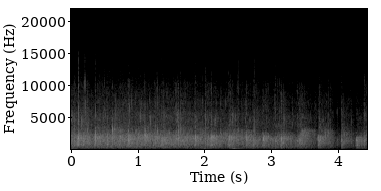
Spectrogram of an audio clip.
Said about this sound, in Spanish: Alguien le da un aplauso al Señor esta mañana, sed de Dios.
